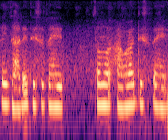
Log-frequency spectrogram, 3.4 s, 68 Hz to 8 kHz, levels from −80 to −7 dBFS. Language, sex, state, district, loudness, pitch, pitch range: Marathi, female, Maharashtra, Aurangabad, -16 LUFS, 225 Hz, 215-230 Hz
